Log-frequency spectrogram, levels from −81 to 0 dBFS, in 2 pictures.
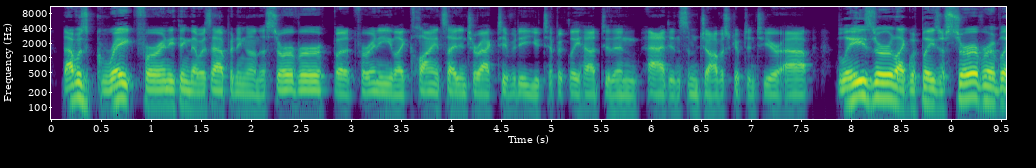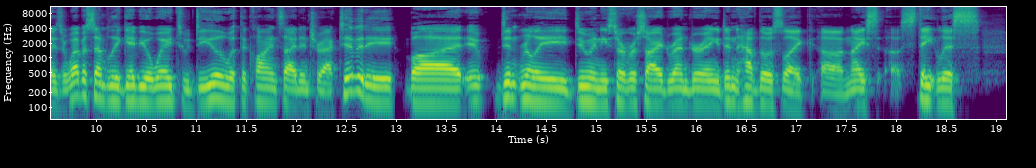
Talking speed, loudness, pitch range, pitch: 210 wpm, -16 LUFS, 100-130 Hz, 120 Hz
